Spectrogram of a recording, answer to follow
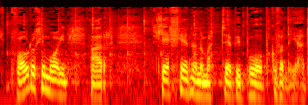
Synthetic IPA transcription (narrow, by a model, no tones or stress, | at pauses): vɔwɾʊχimojnarɬɛχjɛnanəmatʰɛbiboːbɡɔvənja̰d̥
